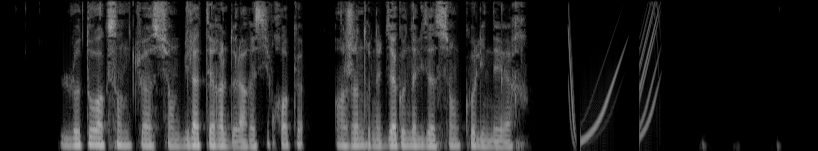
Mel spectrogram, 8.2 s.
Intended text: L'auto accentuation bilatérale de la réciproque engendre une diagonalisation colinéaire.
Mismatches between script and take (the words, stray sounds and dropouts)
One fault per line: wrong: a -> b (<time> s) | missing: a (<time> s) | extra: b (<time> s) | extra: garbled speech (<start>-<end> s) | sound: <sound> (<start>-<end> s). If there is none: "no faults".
sound: chirp (5.7-6.6 s)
